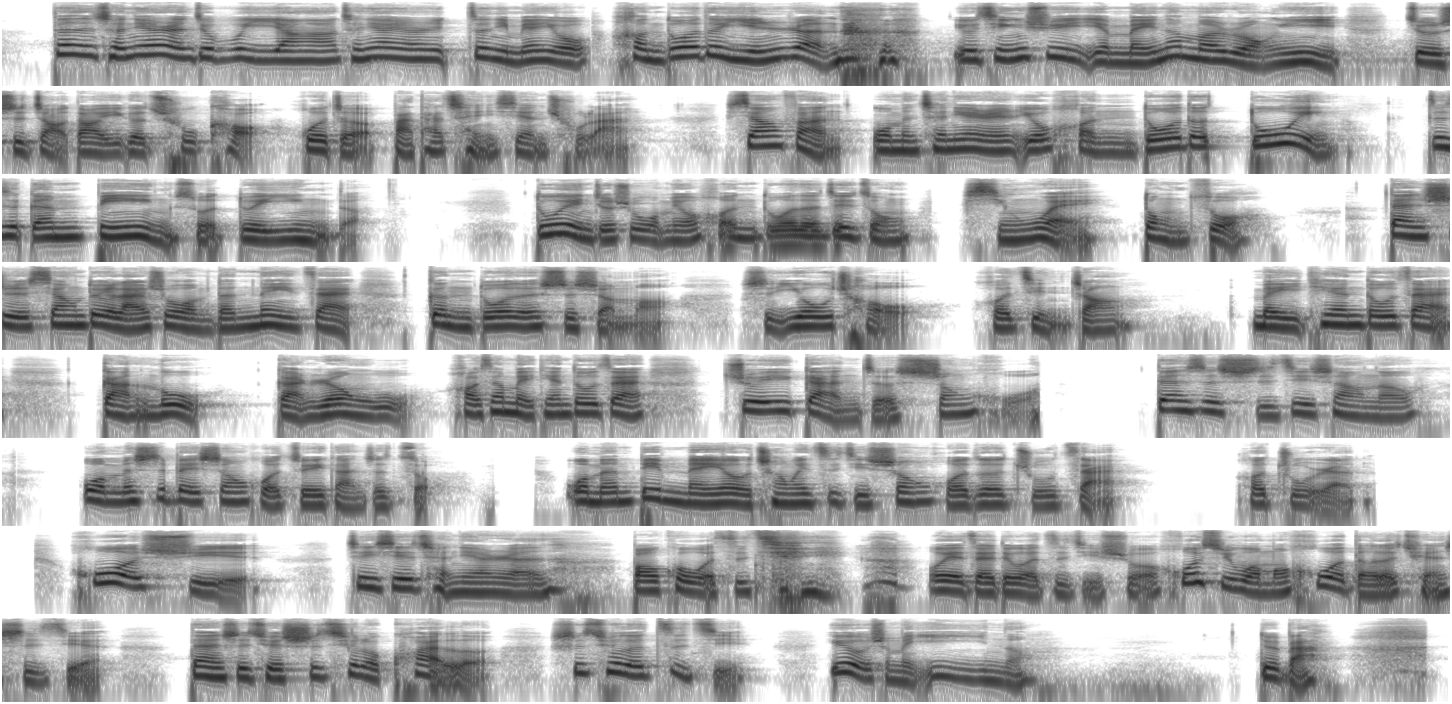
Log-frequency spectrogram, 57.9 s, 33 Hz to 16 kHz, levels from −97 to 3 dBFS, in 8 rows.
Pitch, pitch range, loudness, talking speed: 195 Hz, 170-225 Hz, -19 LUFS, 230 characters per minute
